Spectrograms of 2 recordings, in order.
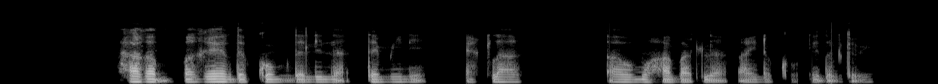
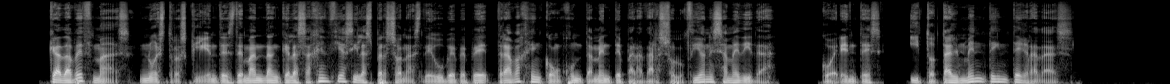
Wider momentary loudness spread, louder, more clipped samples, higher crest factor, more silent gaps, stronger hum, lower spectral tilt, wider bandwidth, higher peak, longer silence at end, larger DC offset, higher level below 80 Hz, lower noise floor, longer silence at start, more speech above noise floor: first, 17 LU vs 9 LU; second, -26 LUFS vs -19 LUFS; neither; about the same, 20 dB vs 18 dB; first, 1.74-1.83 s, 2.51-2.59 s, 3.51-3.67 s, 4.27-4.66 s, 4.81-4.86 s, 5.23-6.06 s, 7.29-7.38 s, 7.74-7.81 s vs none; neither; first, -9.5 dB/octave vs -5.5 dB/octave; second, 6 kHz vs over 20 kHz; second, -6 dBFS vs -2 dBFS; second, 0.65 s vs 1 s; neither; second, -66 dBFS vs -32 dBFS; first, under -90 dBFS vs -77 dBFS; first, 1.2 s vs 0.5 s; first, over 65 dB vs 58 dB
